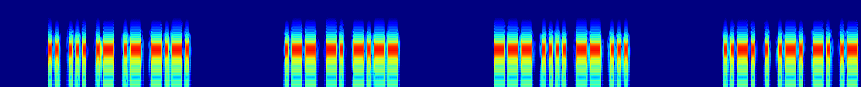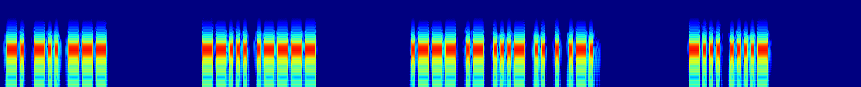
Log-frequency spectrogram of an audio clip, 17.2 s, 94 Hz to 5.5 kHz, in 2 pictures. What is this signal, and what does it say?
Morse code, heard as a keyed tone, about 34 wpm, 550 Hz. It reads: ISAAC WNY OHMS FERNANDO 71 JAVIER B4
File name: Ultimate Word List / 35WPM Ultimate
